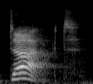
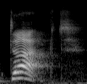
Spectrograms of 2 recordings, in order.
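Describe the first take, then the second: Both takes have the same delivery.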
